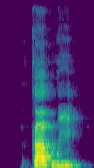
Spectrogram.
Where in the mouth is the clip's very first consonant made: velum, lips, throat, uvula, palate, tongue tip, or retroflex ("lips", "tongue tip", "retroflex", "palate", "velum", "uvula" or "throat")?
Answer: velum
